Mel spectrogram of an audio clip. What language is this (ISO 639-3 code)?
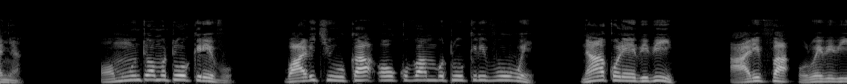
lug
